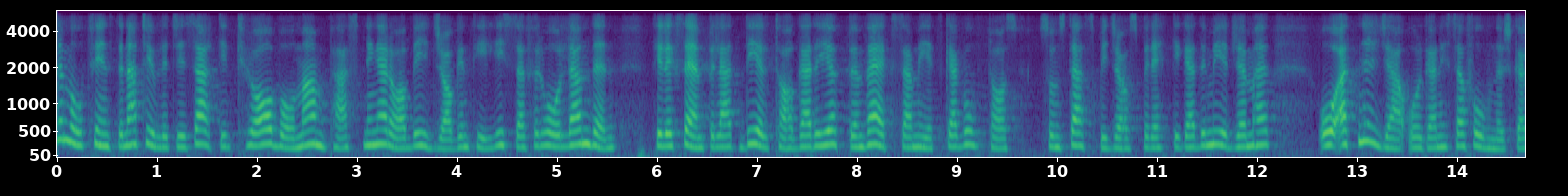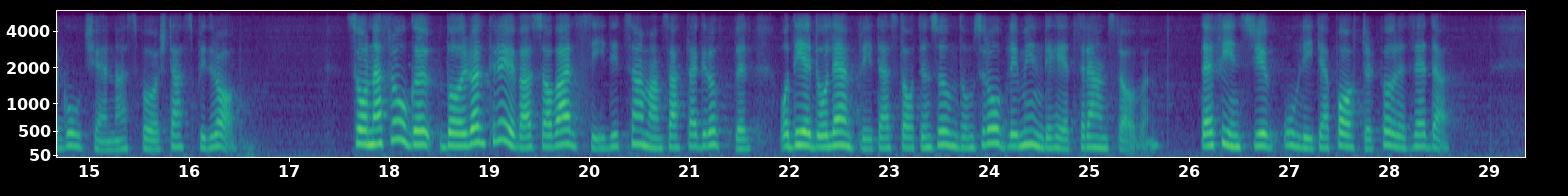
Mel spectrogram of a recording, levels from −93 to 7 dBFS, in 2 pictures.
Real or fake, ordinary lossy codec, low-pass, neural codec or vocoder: fake; none; 5.4 kHz; codec, 16 kHz, 0.3 kbps, FocalCodec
